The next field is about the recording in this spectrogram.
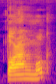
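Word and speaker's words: পরাঙ্মুখ: এটার উচ্চারণ কি হবে এটার উচ্চারণ হবে পরাং মুখ কেন হইছে প্রথমে শব্দ ভাঙ্গ ভাঙলে কি হবে প অন্তস্থকার রা তারপর কি উম এরপর হসন্ত তারপর কি মস্কার মু তারপর খ তাহলে এটা কোথায় আছে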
